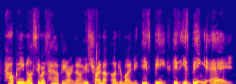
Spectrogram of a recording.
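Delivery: high, urgent, rising panic; frantic pleading. Retold or imitated. Spencer pleads with friends who don't believe her, high frantic plea. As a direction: beg them to see it, voice climbing.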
